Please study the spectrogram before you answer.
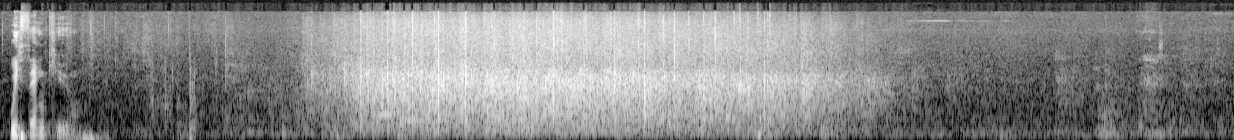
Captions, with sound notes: We thank you. [APPLAUSE]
